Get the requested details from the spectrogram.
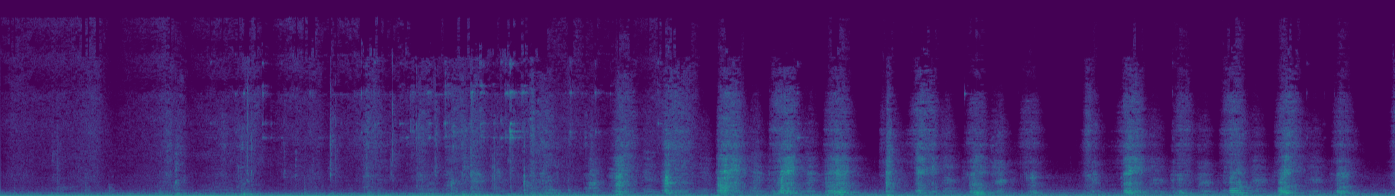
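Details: Dog coughing: a rapid series of short, harsh, breathy bursts over a steady low room hum.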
